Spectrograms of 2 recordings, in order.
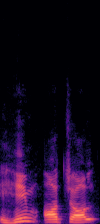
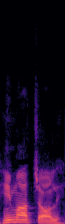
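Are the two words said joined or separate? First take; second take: separate; joined. First: The two words are said separately. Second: The two words merge into one quick word.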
